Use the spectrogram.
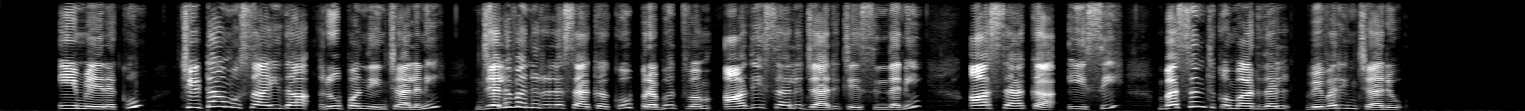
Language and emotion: Telugu, neutral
